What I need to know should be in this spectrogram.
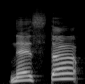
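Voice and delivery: high, loud summons with a rising end; called out. A narrator's reading. Kontrollanten ropar till kön, called out. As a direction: call the next one up. Inspector calling the queue.

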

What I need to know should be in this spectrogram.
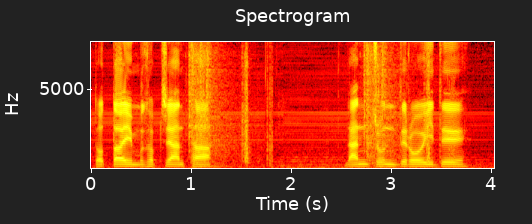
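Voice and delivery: low monotone android; robot voice. Pretend. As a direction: intone it like an emotionless machine. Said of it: "난 기계다".

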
